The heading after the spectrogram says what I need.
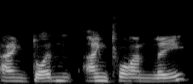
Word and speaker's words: Anh-Tuan Le: conducted in English so I'll say my name in the English version American version which is an antoan Le Vietnamese would be le and uh originally from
